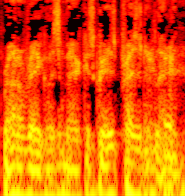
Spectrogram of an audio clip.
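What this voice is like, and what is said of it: Good Alec Baldwin impression as Jack Donaghy. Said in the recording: “That's actually pretty good Alec Baldwin imitation.”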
